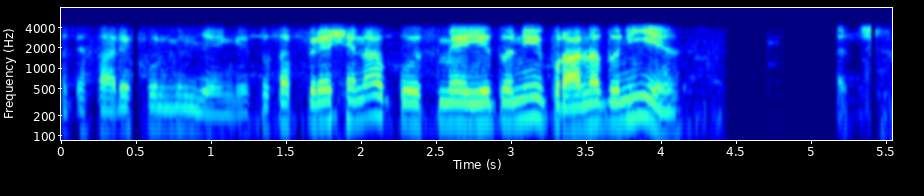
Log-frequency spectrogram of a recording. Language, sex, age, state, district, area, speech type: Urdu, male, 30-45, Uttar Pradesh, Lucknow, urban, conversation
